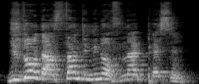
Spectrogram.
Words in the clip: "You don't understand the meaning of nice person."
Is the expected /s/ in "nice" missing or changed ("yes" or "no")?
yes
